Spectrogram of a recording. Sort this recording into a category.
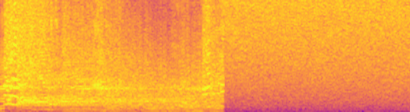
Sound effects > Other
